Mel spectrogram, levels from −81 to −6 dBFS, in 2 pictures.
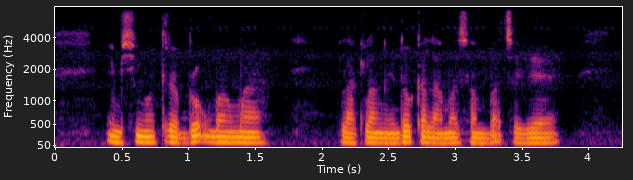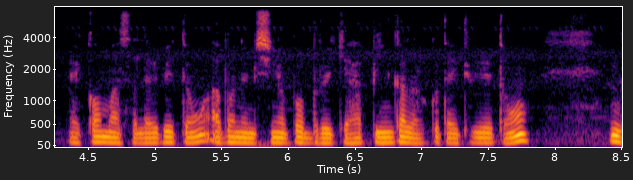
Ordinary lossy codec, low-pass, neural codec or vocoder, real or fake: none; 7.2 kHz; none; real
